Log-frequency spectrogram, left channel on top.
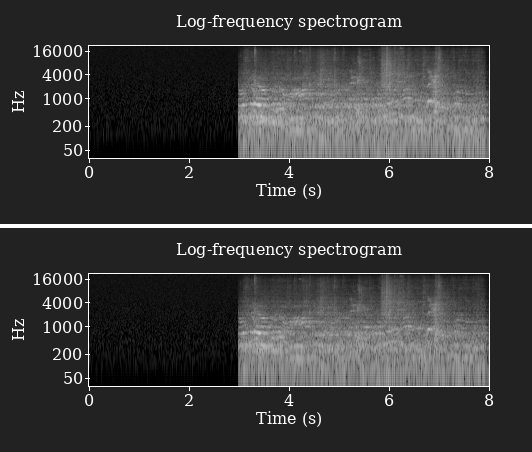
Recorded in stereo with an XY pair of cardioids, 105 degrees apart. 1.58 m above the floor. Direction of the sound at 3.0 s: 30° left.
